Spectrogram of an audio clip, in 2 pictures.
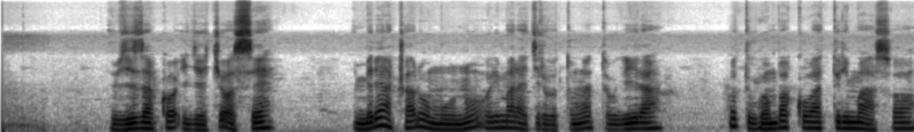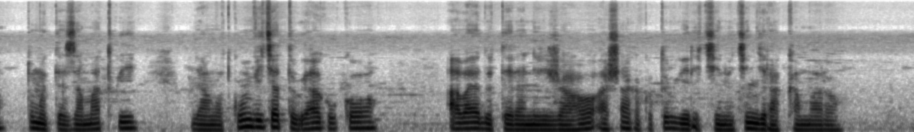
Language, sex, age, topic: Kinyarwanda, male, 18-24, health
